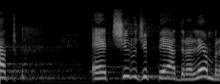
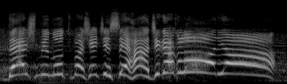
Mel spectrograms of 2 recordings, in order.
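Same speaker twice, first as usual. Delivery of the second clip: high, loud calls to the crowd; rousing shout; 7 semitones higher, 3 dB louder than usual. Real, not acted. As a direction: whip the congregation up. Preacher rouses congregation to respond.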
